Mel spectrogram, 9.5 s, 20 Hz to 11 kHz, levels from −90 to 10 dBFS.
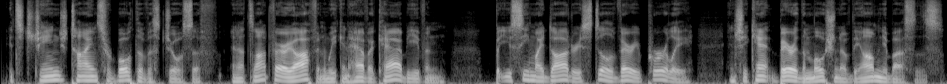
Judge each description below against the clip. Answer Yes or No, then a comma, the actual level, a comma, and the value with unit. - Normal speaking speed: No, fast, 235 wpm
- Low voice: Yes, low, 105 Hz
